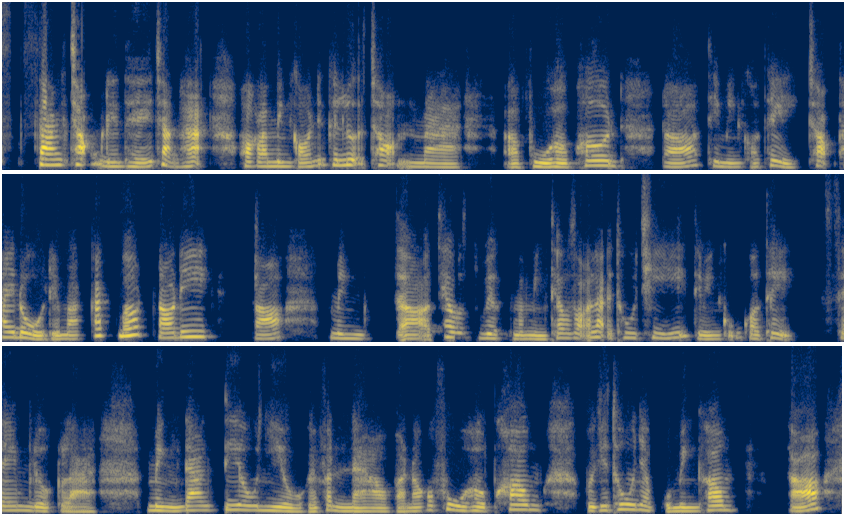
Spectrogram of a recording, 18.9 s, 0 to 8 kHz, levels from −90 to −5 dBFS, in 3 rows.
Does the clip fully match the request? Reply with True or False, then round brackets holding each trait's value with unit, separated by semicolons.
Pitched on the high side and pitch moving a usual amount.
True (200 Hz; 4.9 semitones)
